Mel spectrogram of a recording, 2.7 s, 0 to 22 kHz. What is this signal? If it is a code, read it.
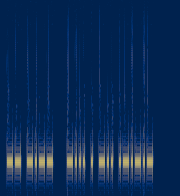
Morse code, heard as a keyed tone, about 40 wpm, 700 Hz. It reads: MY BED.
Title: Sentences from Top 1000 Words - Review Part 4 - 40wpm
